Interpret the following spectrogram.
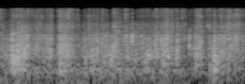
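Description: Packaging crinkling as it is handled, a dense, irregular run of small crackles.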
